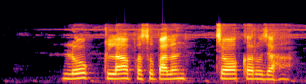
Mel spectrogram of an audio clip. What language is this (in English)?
Magahi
